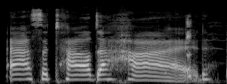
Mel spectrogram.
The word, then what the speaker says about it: acetaldehyde: Then you say, hey, dog, can I get you to acetaldehyde? acetaldehyde. – I love it. Thank you. I will never forget that pronunciation now.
